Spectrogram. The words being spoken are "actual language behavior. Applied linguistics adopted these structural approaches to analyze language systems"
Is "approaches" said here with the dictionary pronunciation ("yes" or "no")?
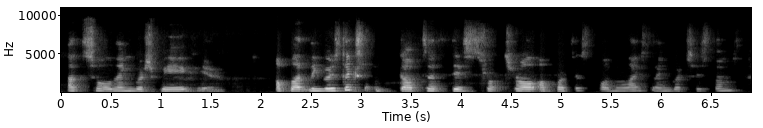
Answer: no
